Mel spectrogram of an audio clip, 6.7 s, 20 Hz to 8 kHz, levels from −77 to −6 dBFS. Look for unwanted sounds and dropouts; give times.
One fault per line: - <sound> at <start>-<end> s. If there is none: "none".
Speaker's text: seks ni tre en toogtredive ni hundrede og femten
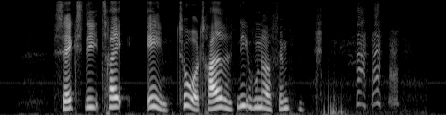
- laugh at 4.7-6.3 s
